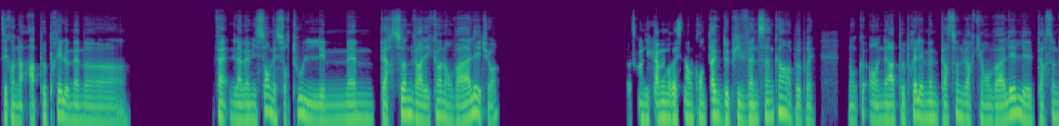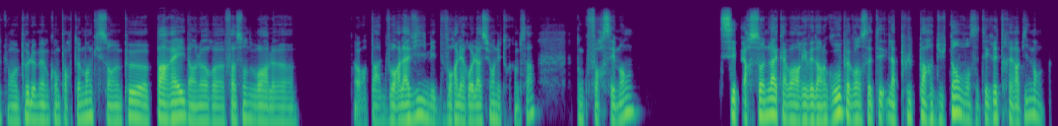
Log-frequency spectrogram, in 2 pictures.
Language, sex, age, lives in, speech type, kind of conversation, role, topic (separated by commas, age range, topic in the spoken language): French, male, 35-39, France, conversation, podcast, guest, Comment repères-tu une vraie connexion, même en ligne ?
